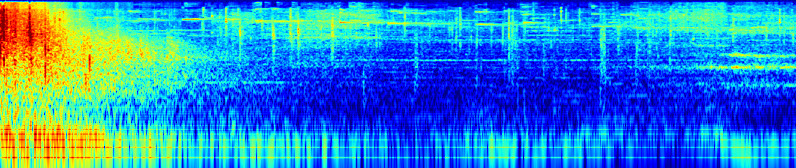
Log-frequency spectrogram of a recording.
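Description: A Confringo fire spell lighting a brazier in the video game Hogwarts Legacy, a loud whooshing blast that flares up at once and then settles into a low rumbling crackle of burning fire.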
